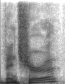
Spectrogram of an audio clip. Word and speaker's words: Ventura: Ventura, how do you say it? Ventura. Oh, like Ventura Boulevard.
